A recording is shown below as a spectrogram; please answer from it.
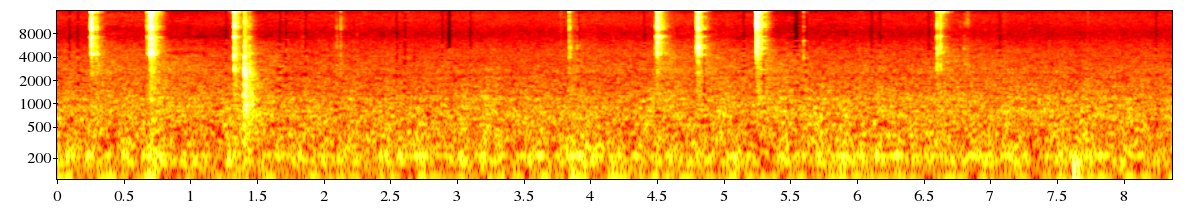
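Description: Casino chips and dice clicking as they are picked up and set down on a felt craps layout: about eight sharp, irregular clicks, over a steady low hum.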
